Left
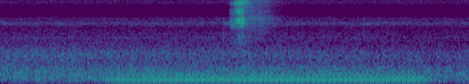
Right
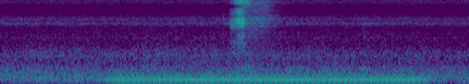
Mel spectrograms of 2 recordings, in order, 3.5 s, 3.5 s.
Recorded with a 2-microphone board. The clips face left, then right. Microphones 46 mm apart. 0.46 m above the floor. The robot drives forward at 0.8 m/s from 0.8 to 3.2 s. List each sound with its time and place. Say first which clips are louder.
1.7 s a squeak: even; 10° right (ahead or behind), 3.5 m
